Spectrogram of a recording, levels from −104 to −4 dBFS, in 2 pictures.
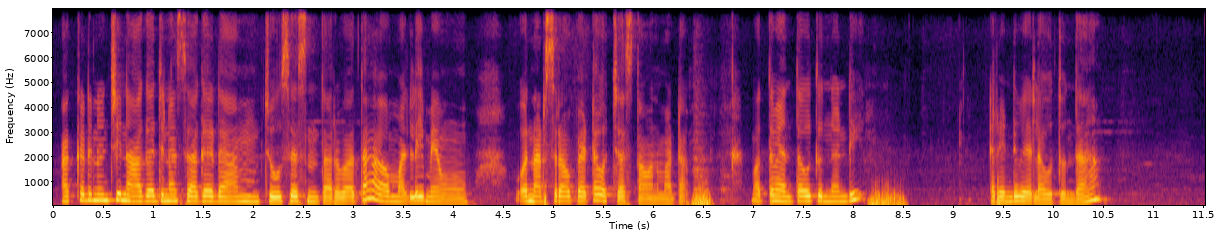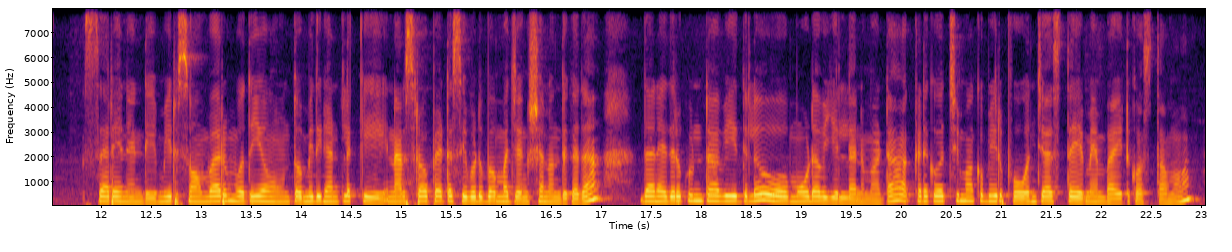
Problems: constant background noise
